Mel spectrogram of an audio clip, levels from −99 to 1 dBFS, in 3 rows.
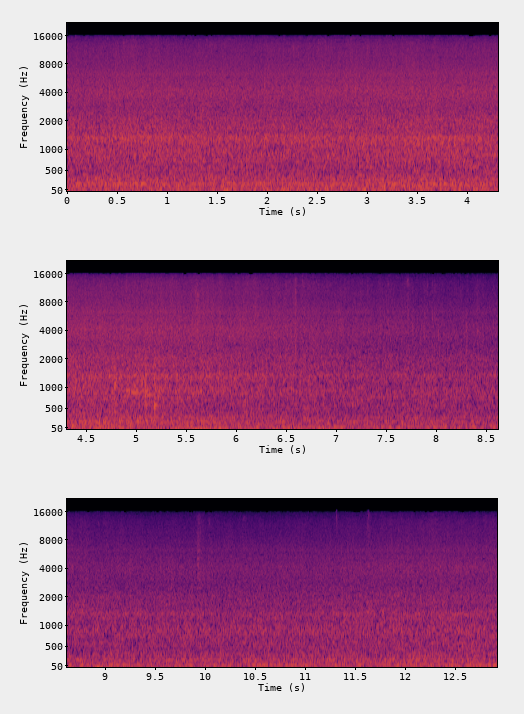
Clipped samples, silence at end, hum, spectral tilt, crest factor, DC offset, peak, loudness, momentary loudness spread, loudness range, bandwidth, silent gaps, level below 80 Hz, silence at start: under 0.1%; 0 s; none; -2.5 dB/octave; 18 dB; under 0.1%; -22 dBFS; -38 LUFS; 7 LU; 7 LU; 16 kHz; none; -50 dBFS; 0 s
